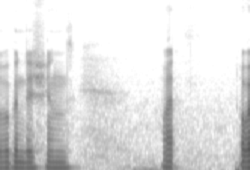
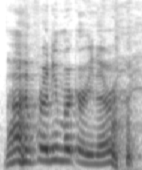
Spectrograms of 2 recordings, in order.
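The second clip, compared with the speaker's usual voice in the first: higher, louder words through laughter; laughing; 11 semitones higher, 9 dB louder, faster than usual. Real, not acted. Laughing at his own [name] joke, high and loud. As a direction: blurt it out while cracking up.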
